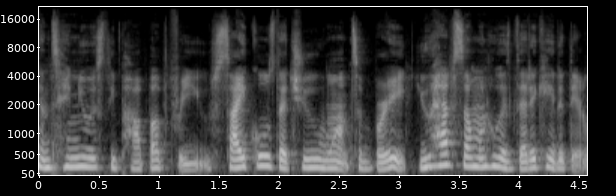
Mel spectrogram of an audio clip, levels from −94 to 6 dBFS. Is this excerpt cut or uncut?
cut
